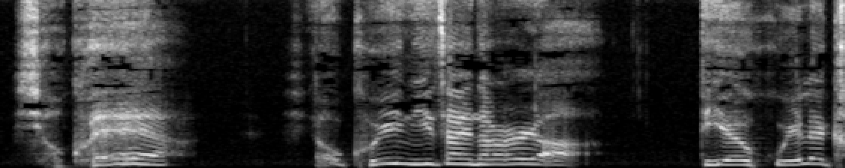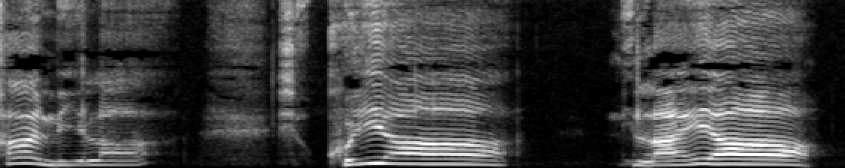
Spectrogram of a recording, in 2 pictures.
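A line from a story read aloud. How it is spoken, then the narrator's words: Repeated calling out. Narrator (Chinese): 一直就这声在那喊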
